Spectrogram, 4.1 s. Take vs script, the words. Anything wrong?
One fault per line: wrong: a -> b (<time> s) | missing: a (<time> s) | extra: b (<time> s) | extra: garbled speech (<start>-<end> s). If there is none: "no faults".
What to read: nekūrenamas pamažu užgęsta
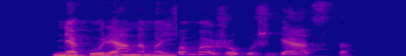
no faults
